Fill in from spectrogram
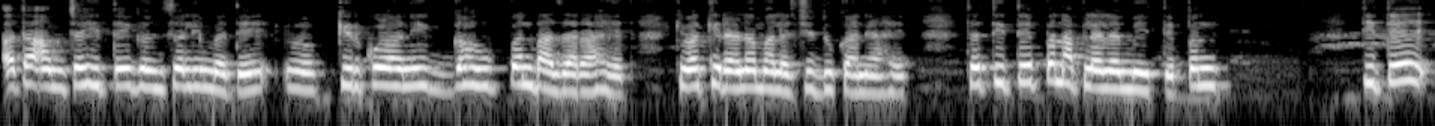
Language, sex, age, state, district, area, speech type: Marathi, female, 18-30, Maharashtra, Solapur, urban, spontaneous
